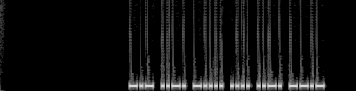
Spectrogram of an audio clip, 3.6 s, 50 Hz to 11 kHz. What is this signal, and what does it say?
Morse code, heard as a keyed tone, about 46 wpm, 700 Hz. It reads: KF6HFQ
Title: USA Call Signs - 3x Character Spacing - 45wpm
